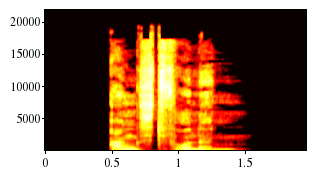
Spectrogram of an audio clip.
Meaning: inflection of angstvoll: 1. strong genitive masculine/neuter singular 2. weak/mixed genitive/dative all-gender singular 3. strong/weak/mixed accusative masculine singular 4. strong dative plural
- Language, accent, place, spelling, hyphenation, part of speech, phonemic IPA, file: German, Germany, Berlin, angstvollen, angst‧vol‧len, adjective, /ˈaŋstfɔlən/, De-angstvollen.ogg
